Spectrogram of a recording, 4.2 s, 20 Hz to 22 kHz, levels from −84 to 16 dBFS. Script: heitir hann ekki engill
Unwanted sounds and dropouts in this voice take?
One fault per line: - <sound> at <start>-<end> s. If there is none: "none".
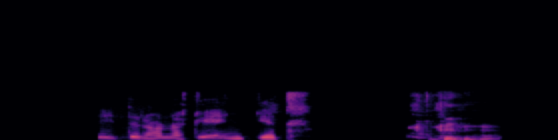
- laugh at 3.0-3.8 s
